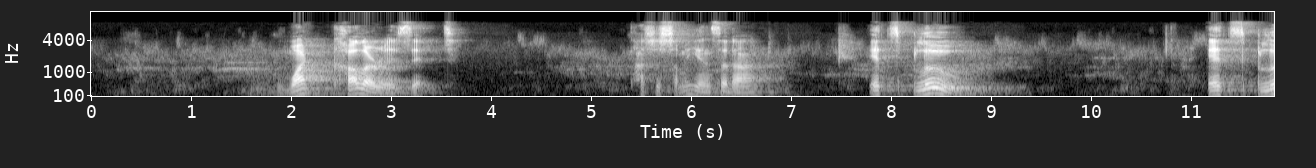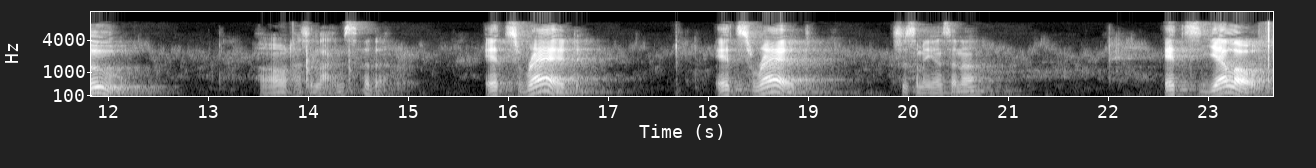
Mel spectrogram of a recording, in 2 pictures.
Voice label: conversation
